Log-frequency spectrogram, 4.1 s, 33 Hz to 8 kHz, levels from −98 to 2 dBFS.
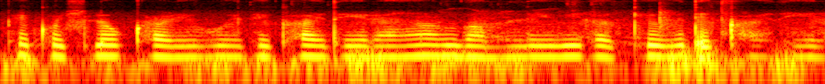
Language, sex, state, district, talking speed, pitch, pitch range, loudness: Hindi, female, Bihar, Purnia, 245 wpm, 200 Hz, 195-205 Hz, -22 LUFS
